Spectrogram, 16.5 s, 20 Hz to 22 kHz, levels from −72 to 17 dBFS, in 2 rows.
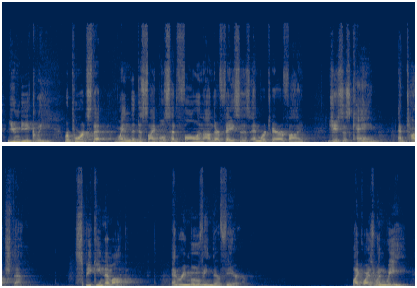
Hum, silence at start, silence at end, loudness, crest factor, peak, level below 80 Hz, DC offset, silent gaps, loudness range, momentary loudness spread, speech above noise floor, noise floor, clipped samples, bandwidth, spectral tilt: none; 0.1 s; 0.1 s; -19 LUFS; 18 dB; -2 dBFS; -58 dBFS; under 0.1%; none; 6 LU; 12 LU; 49 dB; -67 dBFS; under 0.1%; 19 kHz; -5.5 dB/octave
